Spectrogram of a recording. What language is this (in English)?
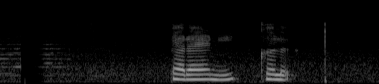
Sinhala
